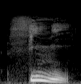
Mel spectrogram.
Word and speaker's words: finis: Je finis. Remember, final S is not pronounced.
